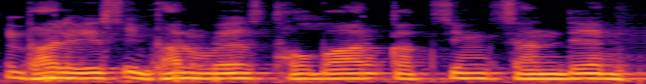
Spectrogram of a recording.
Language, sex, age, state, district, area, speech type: Manipuri, male, 30-45, Manipur, Thoubal, rural, spontaneous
